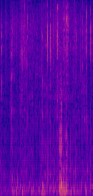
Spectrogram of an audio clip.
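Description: Rustling and crinkling of the small paper wrapper of a petit four, a steady run of irregular crackles and soft tearing sounds for about two seconds, with no talking.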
